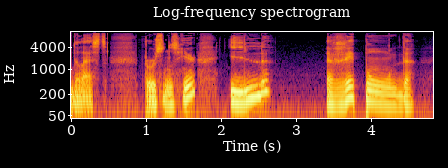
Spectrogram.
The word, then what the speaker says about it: répondent: Ils répondent. So same thing here, classic ending, ENT, but then you don't pronounce it.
